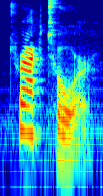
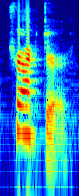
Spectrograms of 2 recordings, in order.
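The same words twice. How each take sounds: First: The second syllable has a full 'or' vowel. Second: The second syllable has a reduced 'er' vowel. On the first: The speaker calls it wrong. "we usually think of the or sound... Now that doesn't sound quite right" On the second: The speaker calls it right. "Let's try it with a silent O. ... There we go"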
